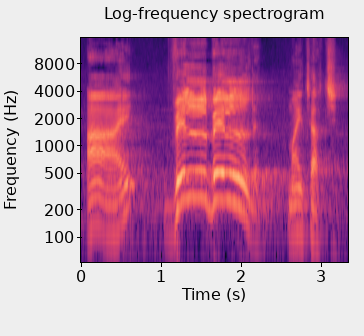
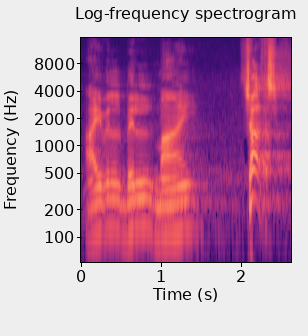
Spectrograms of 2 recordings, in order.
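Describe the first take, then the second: First: The stress is on will build. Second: The stress is on church.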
